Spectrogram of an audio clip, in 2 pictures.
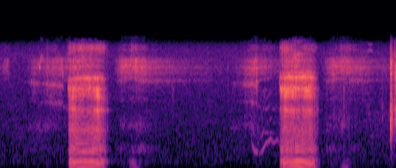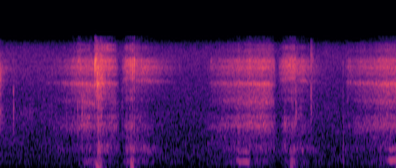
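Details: Dog snoring loudly in a quiet room: rough snores on in-breaths with softer breathing sounds between, recorded on an Android phone.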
